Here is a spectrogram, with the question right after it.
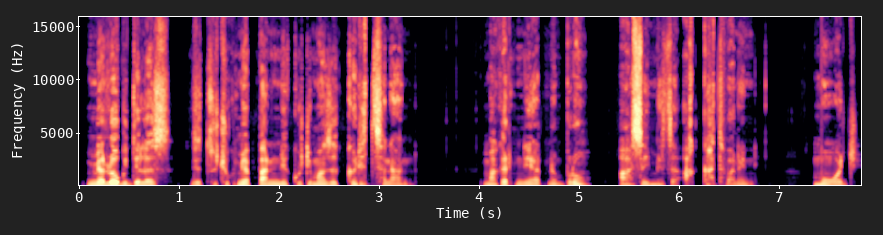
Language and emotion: Kashmiri, sad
